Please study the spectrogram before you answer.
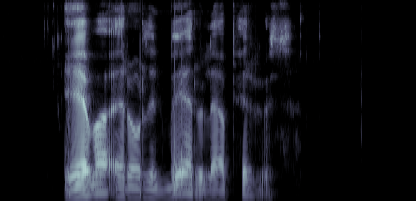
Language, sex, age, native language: Icelandic, male, 40-49, Icelandic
